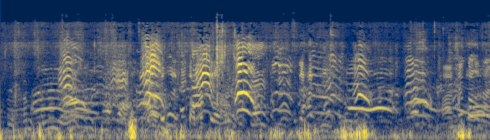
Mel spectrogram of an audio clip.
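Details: Seagulls at Jeongok Port near Jebudo Island, Korea, recorded on a smartphone while walking: a busy chorus of arched, mewing calls, several overlapping every second, over low rumbling background noise.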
